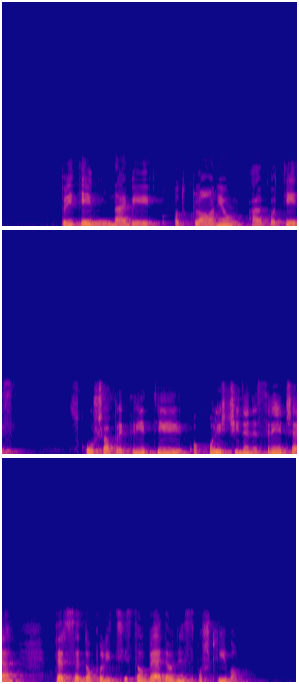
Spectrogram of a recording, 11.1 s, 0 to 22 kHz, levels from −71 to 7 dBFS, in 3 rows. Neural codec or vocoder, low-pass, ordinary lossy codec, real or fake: none; 7.2 kHz; none; real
